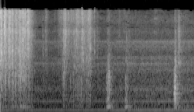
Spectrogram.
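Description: A deck of tarot cards being shuffled by hand: a dense fluttering burst in the first half-second, a softer rustle around one second in, then two light taps.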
